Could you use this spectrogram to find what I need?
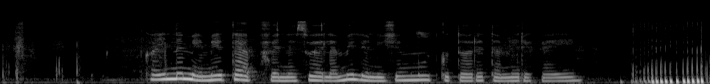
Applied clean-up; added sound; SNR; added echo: none; none; none; none.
